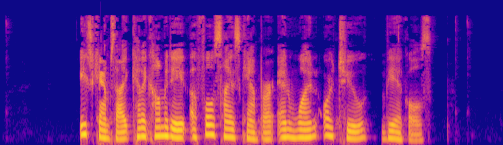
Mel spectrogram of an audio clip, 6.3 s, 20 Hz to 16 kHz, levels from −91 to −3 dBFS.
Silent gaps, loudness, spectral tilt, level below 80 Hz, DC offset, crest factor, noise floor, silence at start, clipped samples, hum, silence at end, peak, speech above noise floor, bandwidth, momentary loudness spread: none; -16 LUFS; -5.5 dB/octave; -52 dBFS; under 0.1%; 18 dB; -80 dBFS; 1 s; under 0.1%; none; 0.95 s; 0 dBFS; 64 dB; 11.5 kHz; 8 LU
